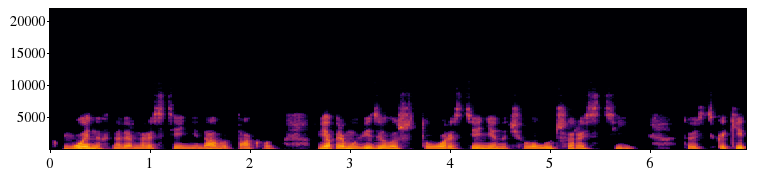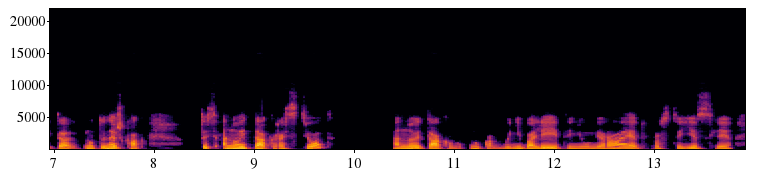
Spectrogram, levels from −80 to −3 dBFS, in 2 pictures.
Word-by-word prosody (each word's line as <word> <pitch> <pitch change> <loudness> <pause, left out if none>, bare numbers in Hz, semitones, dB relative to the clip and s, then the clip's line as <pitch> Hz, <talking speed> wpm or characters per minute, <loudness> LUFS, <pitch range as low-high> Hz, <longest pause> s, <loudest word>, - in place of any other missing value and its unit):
хвойных, 210 +1 +2
наверно, 160 -1 -2
растений, 160 -1 -5
да, 195 +7 +2
вот 155 -7 -7
так 145 - -5
вот, 205 - -9 0.4
ну 195 - -2
я 205 - +7
прям 200 -3 +2
увидела, 200 +2 +1
что 180 -1 -3
растение 195 +2 -1
начало 180 0 -4
лучше 185 +2 -3
расти. 190 +3 -6 0.5
То - - -8
есть 170 0 -7
какие-то 195 +1 0
Ну 215 +1 -1
ты 225 +3 +1
знаешь 300 +4 +5
как, - - -1 0.5
то 215 - +2
есть 210 - -6
оно 230 +5 +5
и 285 - +7
так 235 -5 +5
растет, 190 - 0 0.7
оно 185 +3 +4
и 210 - +2
так 200 -1 +4
в - - -10
ну, 185 -1 -1
как 160 -1 -7
бы, 170 - -4
не 185 - +1
болеет 185 0 +3
и - - -1
не 180 0 -2
умирает, 225 - +1
просто 185 0 -6
если 185 -1 -1
190 Hz, 185 wpm, -22 LUFS, 180-210 Hz, 0.7 s, я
